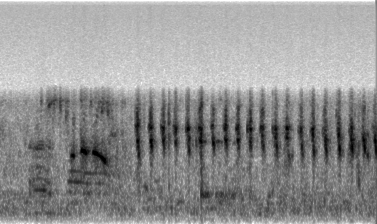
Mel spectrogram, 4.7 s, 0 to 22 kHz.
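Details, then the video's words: Chukar partridge (chakor) recorded on 7 April 2012: a short whistled falling note, then a fast even series of sharp clucking chucks, about six per second, with faint voices and background murmur. "Chakor Sound"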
